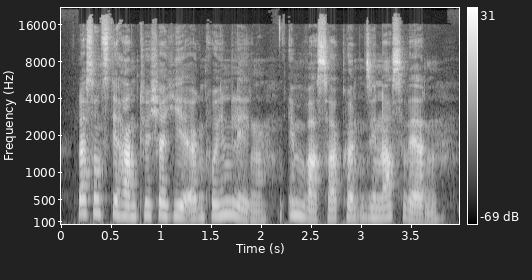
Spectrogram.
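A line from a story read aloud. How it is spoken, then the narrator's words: Laughing. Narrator (German): fügte sie lachend hinzu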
